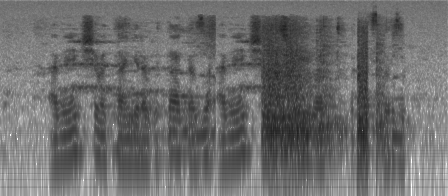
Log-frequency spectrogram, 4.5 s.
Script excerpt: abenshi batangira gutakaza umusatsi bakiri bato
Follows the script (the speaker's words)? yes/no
no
